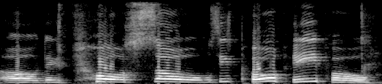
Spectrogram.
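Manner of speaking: high, slow, drawn-out pity; hammed-up sorrowful sigh; mock pitying Doug. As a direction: wail it like a pitying onlooker. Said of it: "he's like".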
